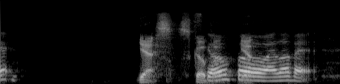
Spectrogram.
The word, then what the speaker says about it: Scopo: Yes, Scopo.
